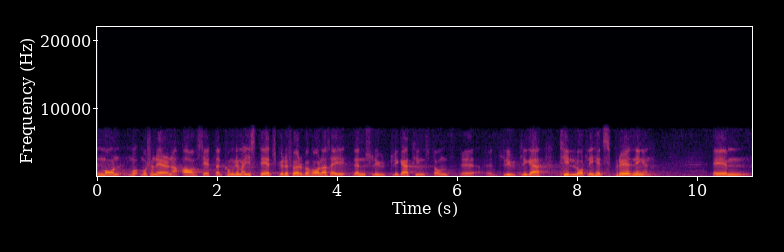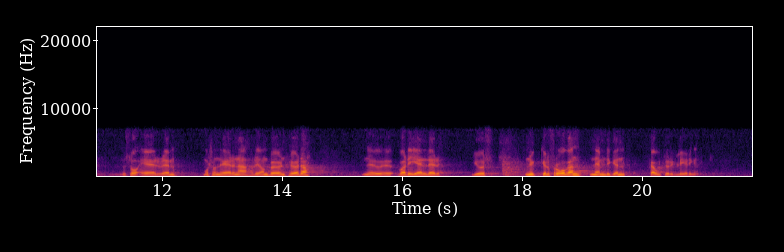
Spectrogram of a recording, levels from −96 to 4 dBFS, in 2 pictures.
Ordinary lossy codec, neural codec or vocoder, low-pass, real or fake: Opus, 16 kbps; codec, 16 kHz in and 24 kHz out, 1 kbps, XY-Tokenizer; 7.2 kHz; fake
